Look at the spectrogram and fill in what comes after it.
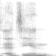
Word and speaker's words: Etienne: Travis Etienne, both played at Clemson.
